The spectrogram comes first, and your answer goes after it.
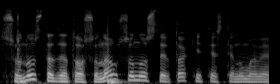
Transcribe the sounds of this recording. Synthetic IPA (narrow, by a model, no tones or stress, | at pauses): sʊnʊst̪ɐd̪ɐt̪oːsʊnɐʊsʊnʊst̪ɪɾt̪oːkʲit̪ʲɛsʲt̪ʲɪnʊmɐmʲɛ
